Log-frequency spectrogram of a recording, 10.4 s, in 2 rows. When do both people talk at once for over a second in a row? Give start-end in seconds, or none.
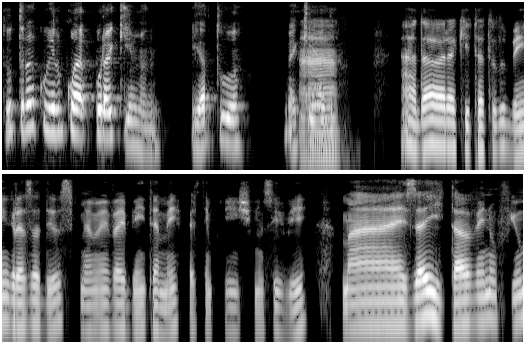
none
